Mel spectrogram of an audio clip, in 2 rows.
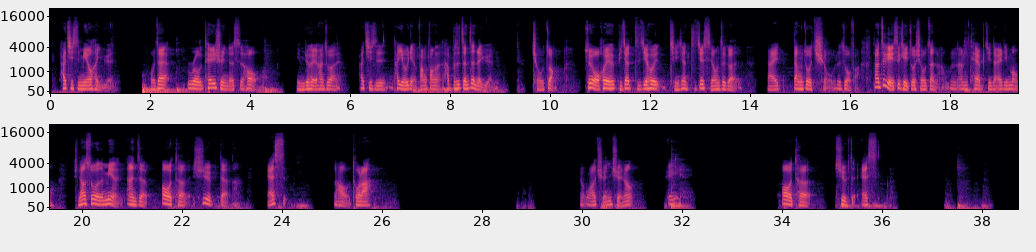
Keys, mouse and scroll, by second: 1.3 click, 2.6 r, 8.0 ctrl+z, 9.5-11.1 scroll down 4, 12.4 click, 15.4-16.0 scroll up 4, 16.0 click, 18.4 Tab, 20.1 click, 24.0 alt+shift+s, 29.0-30.6 middle drag, 30.6 alt+z, 31.9 a, 35.7 alt+shift+s, 37.6 KP_1, 38.3 click.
